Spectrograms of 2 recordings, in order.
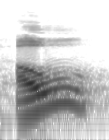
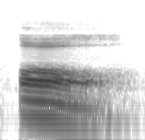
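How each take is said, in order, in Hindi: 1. स्वर सरकता है, जैसे 'ow'। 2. स्वर शुद्ध 'o' ही रहता है। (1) "either ow or o" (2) "either ow or o"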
